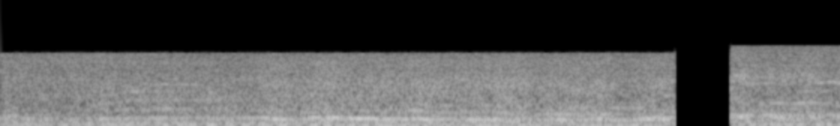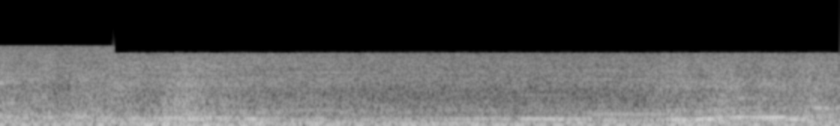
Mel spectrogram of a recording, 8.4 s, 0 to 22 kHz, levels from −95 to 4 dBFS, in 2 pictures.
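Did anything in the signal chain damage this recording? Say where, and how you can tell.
Yes, at the playback stage. The sound drops to silence at 3.37 s and resumes at 3.65 s, a gap of about 0.28 s in mid-flow. This is a playback stall, likely the player's buffer running dry or its thread being blocked until it recovered.

Right after the gap comes catch-up at higher speed, also in playback. From 3.65 to 4.76 s the sound runs 1.25 times fast, with pitch raised by around four semitones, then settles back. The player is resampling its backlog to win back the time lost in the stall.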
